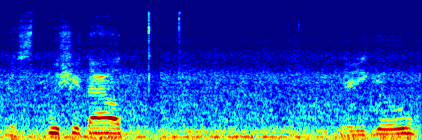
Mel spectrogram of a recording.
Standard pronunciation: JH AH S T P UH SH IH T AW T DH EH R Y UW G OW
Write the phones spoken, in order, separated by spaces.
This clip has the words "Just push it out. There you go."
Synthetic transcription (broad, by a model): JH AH S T P UH SH IH T AW T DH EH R Y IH G OW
